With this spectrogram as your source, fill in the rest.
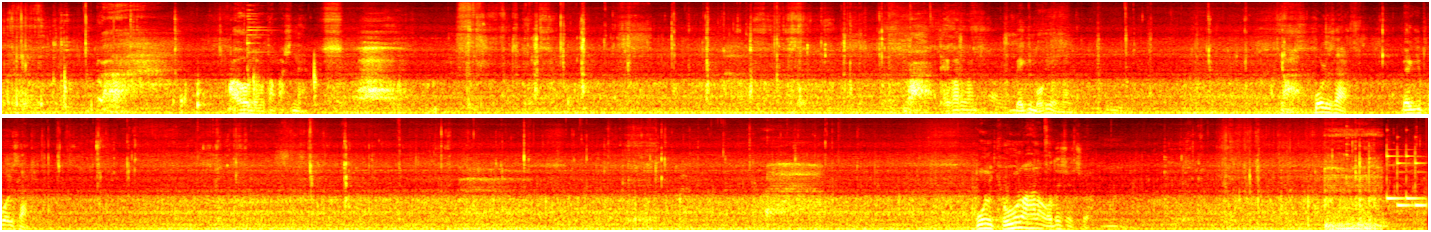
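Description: Men slurp and chew food noisily.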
